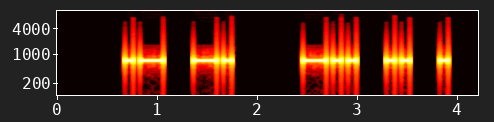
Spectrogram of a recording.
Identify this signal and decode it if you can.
Morse code, heard as a keyed tone, about 16 wpm, 700 Hz. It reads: AN DIE
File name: Morsekurs / Witze / Witz 26. Januar 2021, 70 F80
